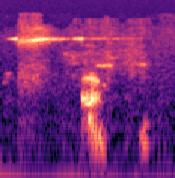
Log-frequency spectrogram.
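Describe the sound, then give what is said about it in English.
A female Great Dane, scared of a backdrop, whines faintly: a thin high-pitched whine followed by a short, lower groaning whimper and a soft grunt, then an abrupt burst of noise at the end. “Whose dog is crying?”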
